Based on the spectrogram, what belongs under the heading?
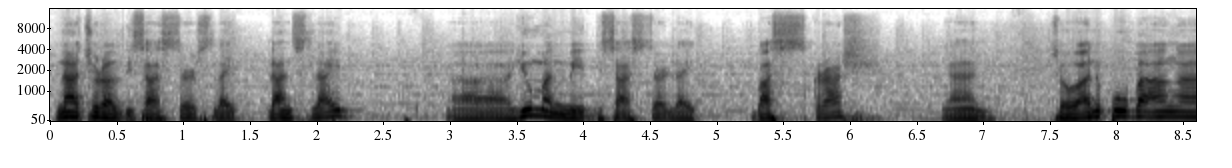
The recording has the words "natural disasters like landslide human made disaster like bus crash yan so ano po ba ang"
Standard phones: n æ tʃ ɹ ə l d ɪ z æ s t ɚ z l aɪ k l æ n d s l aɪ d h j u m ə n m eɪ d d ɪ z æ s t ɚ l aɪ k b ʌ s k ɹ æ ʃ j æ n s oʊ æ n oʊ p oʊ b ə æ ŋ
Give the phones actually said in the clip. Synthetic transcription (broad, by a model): n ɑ tʃ ɹ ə l d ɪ s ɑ s t ɚ s l aɪ k l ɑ n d s l aɪ d h j u m ə n m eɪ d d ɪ s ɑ s t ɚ l aɪ k b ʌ s k ɹ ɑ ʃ j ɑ n s oʊ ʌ n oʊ p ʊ b ə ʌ ŋ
